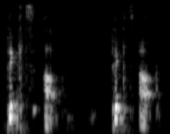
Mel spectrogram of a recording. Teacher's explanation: because it ends in a k or x sound, actually is a T sound for the ED. So I don't say picked.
